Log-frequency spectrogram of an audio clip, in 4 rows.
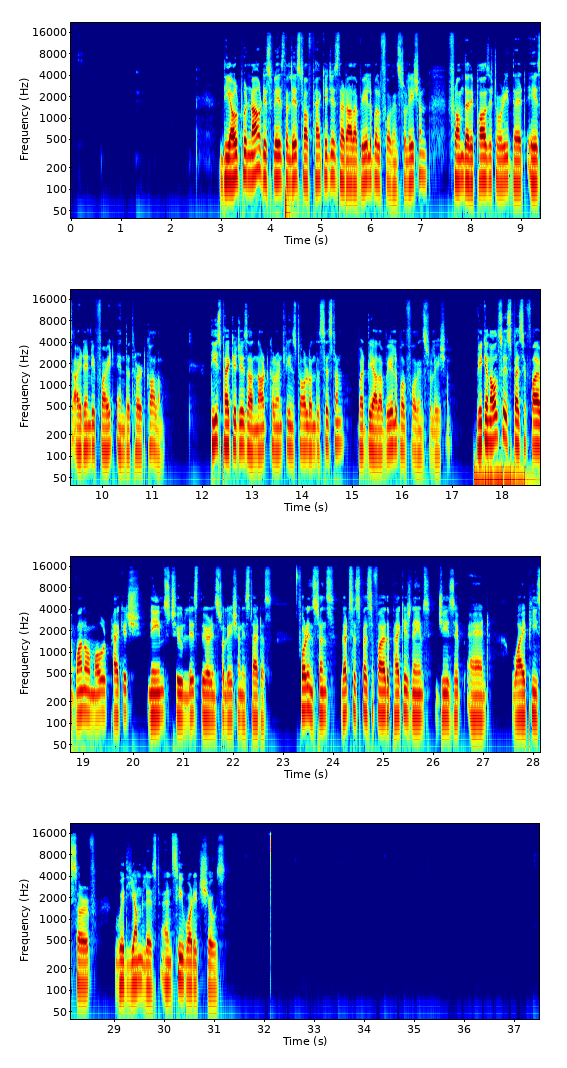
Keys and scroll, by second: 32.4 space, 33.9 space, 35.2 space.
